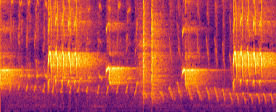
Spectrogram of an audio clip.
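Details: White-rumped shama, caged and trained for singing competition, in morning song: steady high whistled notes alternating between two pitches over a rapid ticking trill, broken by a short harsh noise burst.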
